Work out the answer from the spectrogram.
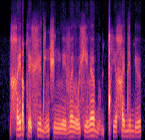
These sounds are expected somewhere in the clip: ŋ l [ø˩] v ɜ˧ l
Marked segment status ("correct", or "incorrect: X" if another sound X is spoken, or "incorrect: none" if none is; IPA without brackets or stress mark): incorrect: e˩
